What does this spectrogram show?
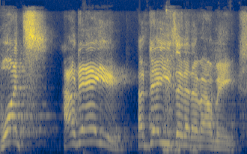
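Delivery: high-pitched, indignant protest; playfully scandalized, voice jumping up; mock outrage. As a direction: act hammily offended by an insult. Retold mock outrage at insult.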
